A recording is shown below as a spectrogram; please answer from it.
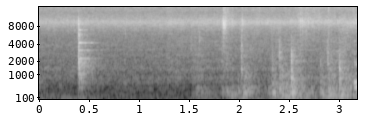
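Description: Chili, coriander and turmeric powder sauté in a pan for a Kanambu fish curry with raw mango, a gentle sizzle broken by light stirring scrapes close by.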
